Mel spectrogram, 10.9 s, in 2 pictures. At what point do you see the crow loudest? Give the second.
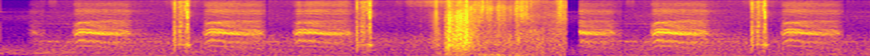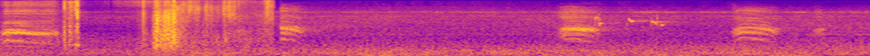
3 s.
